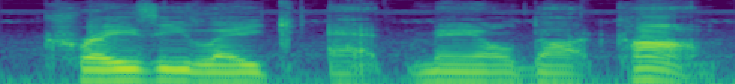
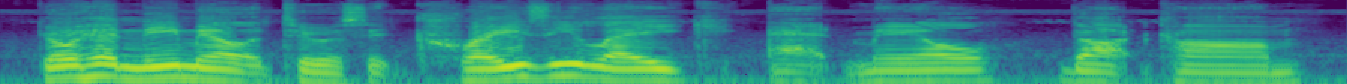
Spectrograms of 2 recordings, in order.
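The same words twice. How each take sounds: First: Slower repeat of the email address, each word clear; slow, spelled-out address. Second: Said in the usual way. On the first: Shown as a demonstration. Host repeating his email address slowly for viewers.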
